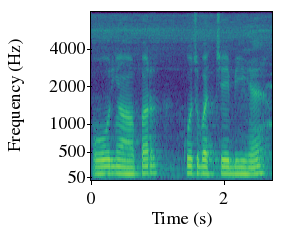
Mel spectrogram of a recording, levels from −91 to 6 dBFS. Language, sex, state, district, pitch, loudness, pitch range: Hindi, male, Uttar Pradesh, Shamli, 125 Hz, -15 LUFS, 120-130 Hz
